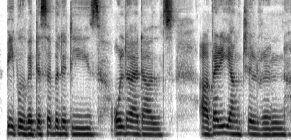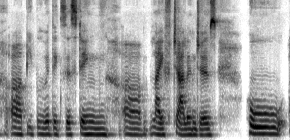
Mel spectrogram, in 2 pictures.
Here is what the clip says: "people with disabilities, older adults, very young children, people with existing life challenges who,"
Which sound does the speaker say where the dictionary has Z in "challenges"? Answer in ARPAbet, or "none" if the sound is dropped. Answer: Z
